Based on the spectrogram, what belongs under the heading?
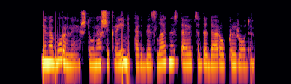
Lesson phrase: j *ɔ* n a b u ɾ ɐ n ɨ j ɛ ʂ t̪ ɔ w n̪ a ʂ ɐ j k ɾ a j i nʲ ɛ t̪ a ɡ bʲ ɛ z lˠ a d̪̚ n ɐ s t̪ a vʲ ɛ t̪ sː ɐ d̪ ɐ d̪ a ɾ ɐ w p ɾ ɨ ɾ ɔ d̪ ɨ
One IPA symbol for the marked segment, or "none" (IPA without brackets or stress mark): ɔ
